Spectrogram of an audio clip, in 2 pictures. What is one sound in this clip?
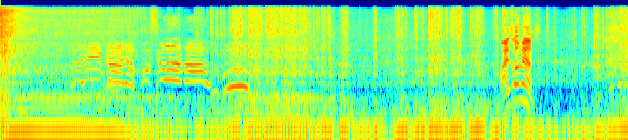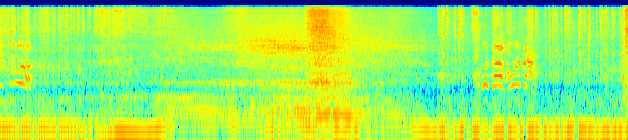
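A car engine revs up briefly several times.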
